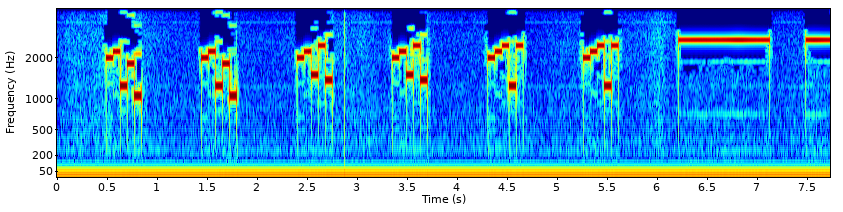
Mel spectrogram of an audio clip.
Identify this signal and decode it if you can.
Five-tone selective call (ZVEI), heard as quick runs of five tones, tones of about 70 ms. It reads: 89371 89371 89504 89504 89030 89030
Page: Server at audio.f85360.feuerwehr-orlamuende.org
